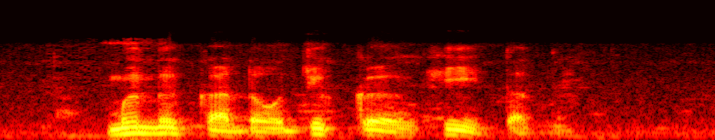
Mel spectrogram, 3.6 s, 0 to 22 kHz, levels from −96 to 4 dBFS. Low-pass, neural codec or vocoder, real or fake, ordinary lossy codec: 7.2 kHz; none; real; Opus, 24 kbps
